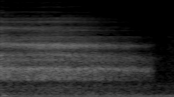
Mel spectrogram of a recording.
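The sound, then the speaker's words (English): A deep breath drawn as one long, breathy sigh that holds steady for about two seconds and then fades away, with no talking. “let's take a quick deep breath in and a deep breath out.”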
